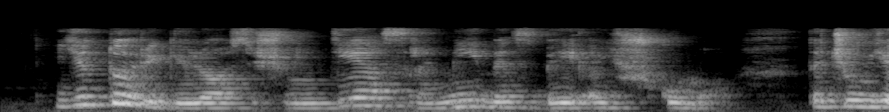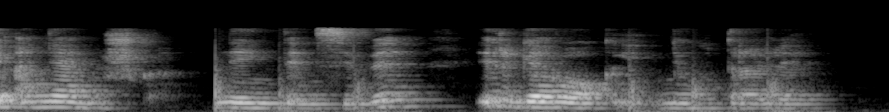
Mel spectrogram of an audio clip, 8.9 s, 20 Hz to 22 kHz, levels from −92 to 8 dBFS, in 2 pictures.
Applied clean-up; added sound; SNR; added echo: neural separator model SepFormer DNS4.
